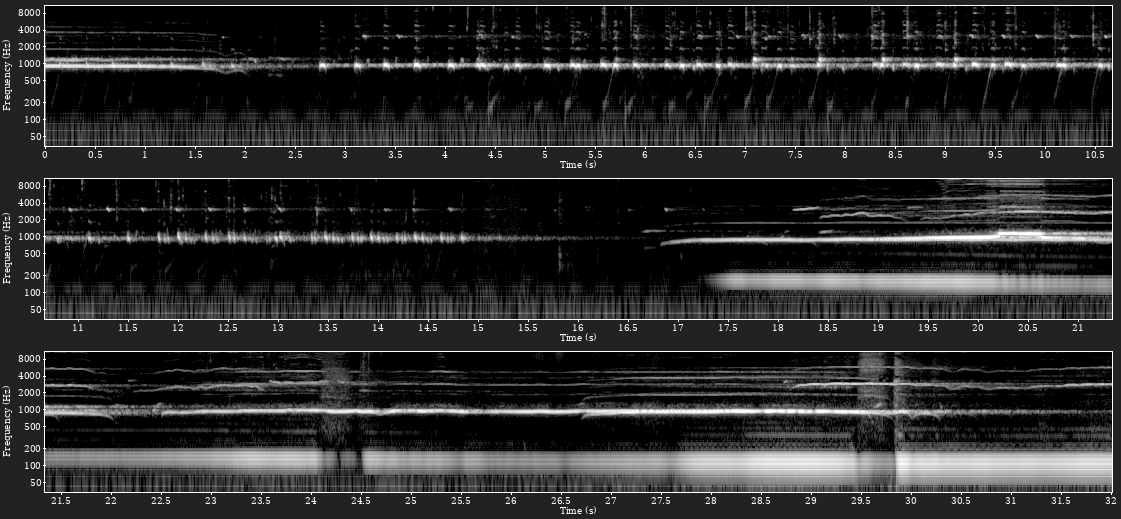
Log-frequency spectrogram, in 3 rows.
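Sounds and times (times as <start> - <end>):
warbling bird-like whistle: 0.0 - 15.1, 16.7 - 32.0
sliding whistle tones: 16.6 - 32.0.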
